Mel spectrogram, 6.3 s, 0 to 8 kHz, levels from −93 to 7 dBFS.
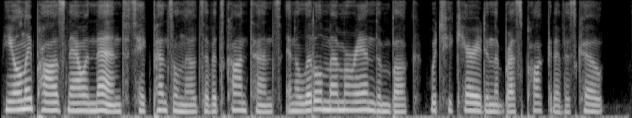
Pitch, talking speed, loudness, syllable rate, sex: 190 Hz, 265 wpm, -19 LUFS, 6.6 syllables/s, female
